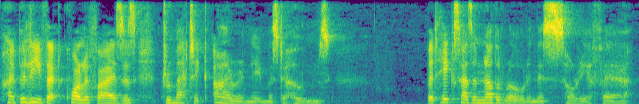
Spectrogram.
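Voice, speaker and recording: A woman's voice: mid-range voice, a little fast, a little mellow, close to an everyday voice. A woman playing a grieving Victorian actress, the lover of a murdered star, in a radio drama, speaking intensely and often sinking to a whisper.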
